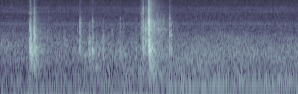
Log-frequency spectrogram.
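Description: A lock clicks as it is picked.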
